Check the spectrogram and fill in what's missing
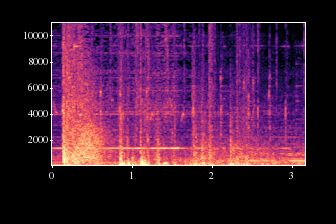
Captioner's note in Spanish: Disparos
